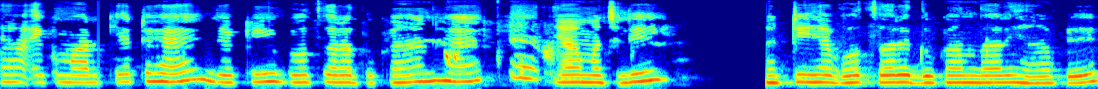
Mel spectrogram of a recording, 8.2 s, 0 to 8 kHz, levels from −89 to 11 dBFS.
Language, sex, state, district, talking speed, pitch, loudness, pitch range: Hindi, female, Bihar, Araria, 145 wpm, 240 Hz, -14 LUFS, 235-265 Hz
